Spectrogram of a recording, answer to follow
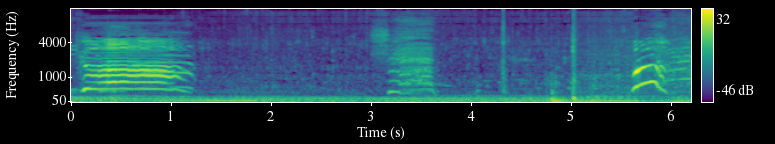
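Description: Low, steady engine drone heard inside a car's cabin as it drives slowly through a flooded street, with water sloshing and splashing under the wheels. A high voice holds a long, wavering note in the first second, and another voice rises near the end.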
